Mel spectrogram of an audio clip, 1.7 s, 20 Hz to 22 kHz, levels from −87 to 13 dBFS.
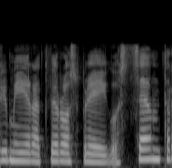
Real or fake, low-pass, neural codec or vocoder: real; 7.2 kHz; none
